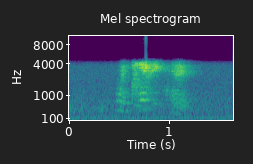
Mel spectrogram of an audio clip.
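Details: Female pet Senegal parrot indoors, known to imitate sneezing; one drawn-out, hoarse, two-part vocal burst with a bright, high-pitched peak in the middle.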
